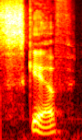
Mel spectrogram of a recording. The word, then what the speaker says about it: SCIF: the definition here a sensitive compartmented information facility pronounced skiff in british and united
